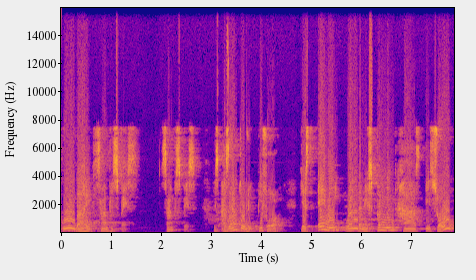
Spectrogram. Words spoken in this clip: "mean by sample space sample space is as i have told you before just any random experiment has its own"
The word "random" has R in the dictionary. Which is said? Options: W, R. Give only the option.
W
